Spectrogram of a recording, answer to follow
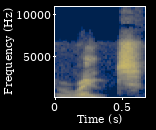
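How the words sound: It is said with a non-American pronunciation. The speaker calls it right. "We call it route"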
